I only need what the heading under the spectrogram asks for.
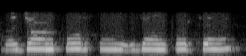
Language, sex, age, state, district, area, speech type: Hindi, female, 18-30, Uttar Pradesh, Jaunpur, urban, conversation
